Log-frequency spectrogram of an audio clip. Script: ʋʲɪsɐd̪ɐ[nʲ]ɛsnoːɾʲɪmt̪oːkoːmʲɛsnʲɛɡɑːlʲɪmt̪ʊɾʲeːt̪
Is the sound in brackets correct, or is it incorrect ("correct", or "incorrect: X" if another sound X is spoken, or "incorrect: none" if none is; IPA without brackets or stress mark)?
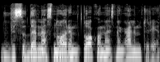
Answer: incorrect: mʲ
